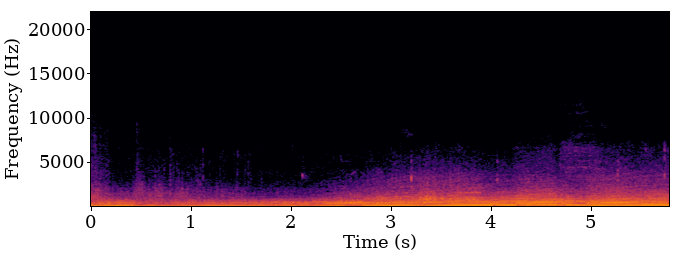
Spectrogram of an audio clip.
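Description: A car engine revs up, rising in pitch as it accelerates, then drops briefly at a gear change before climbing again.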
